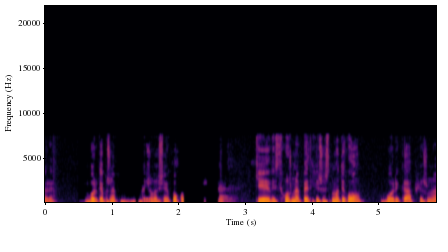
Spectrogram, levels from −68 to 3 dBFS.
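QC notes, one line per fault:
0.58–2.54 s, speech suppressed in double talk: the talker's level sags three times. The first, at 0.58–0.64 s, is brief and shallow (about 5 dB). The other two last roughly half a second each: 1.1–1.57 s (down about 25 dB) and 2.01–2.54 s (down about 40 dB, nearly cut out). The likely cause is the echo canceller turning the talker down while the far side is speaking. Unlike a dropout, a second voice turns up around the same moments.
1.22–2.88 s, other side's voice leaking through: a second, quieter voice is heard at 1.22–1.28 s (about 15 dB below the talker), at 1.51–1.57 s and at 2.58–2.88 s (both about 10 dB below). This is likely loudspeaker echo that the canceller failed to remove from the microphone. It differs from the suppression above because sound is added rather than taken away: short scraps occur inside the second dip, then a longer stretch follows just after the deepest dip ends.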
